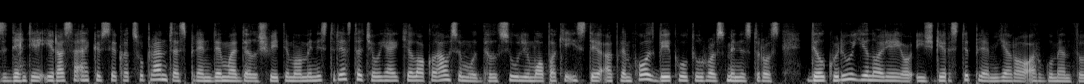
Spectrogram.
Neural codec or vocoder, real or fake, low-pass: codec, 16 kHz in and 24 kHz out, 0.6 kbps, FocalCodec, streaming, 4096 codes; fake; 7.2 kHz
